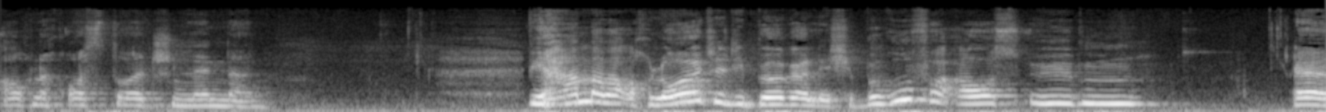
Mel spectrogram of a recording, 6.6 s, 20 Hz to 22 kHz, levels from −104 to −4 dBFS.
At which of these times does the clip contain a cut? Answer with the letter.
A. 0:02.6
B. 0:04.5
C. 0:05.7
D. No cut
A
